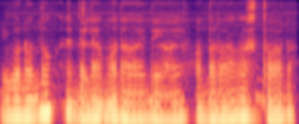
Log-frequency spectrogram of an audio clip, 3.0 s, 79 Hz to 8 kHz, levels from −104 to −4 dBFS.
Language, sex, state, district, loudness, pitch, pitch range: Chakma, male, Tripura, Unakoti, -16 LUFS, 95 Hz, 90-100 Hz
